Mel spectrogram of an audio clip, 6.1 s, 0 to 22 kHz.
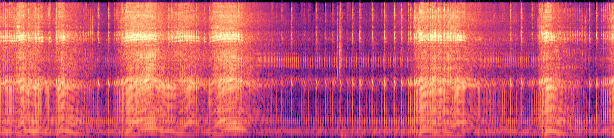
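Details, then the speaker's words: Aviastar 46 ABC model engine with Super Tiger carb, spray bar rotated: screams at high revs then sags and surges when throttled back and forth; weird mid-range transition, idle RPM climbing; cause not confirmed. "Super Tiger carb, it's really kind of the transition is just kind of weird."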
